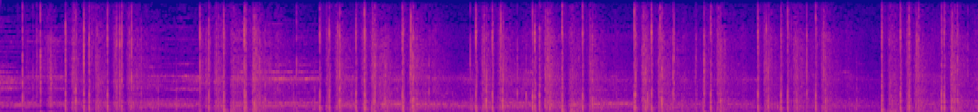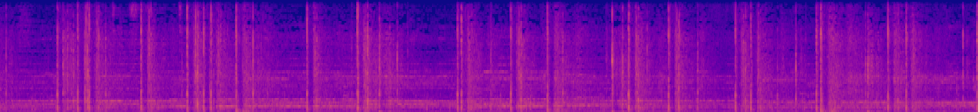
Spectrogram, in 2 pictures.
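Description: Aerial firework shells bursting in quick succession, with a dense run of bangs and crackles that never lets up, over music playing along with the display.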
